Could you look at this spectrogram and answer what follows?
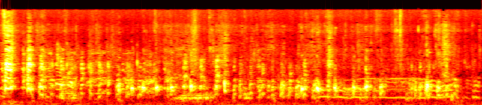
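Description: Spoon stirring and scraping semolina upma in a heavy kadhai, a rapid run of short clicks. Over it, an animal in the background gives many short pitched calls.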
